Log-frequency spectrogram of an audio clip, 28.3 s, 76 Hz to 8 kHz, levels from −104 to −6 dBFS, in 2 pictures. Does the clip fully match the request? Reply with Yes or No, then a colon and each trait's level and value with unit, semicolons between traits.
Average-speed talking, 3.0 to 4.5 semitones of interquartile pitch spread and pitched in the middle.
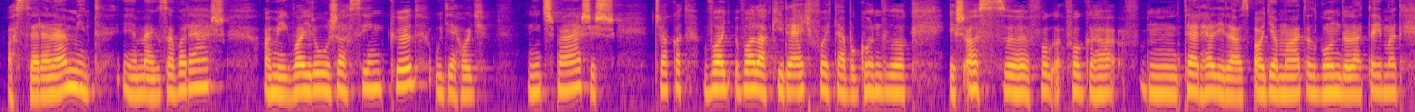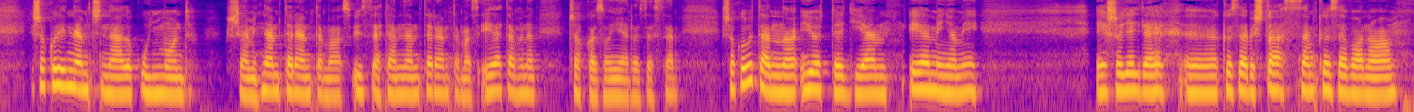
No: average, 140 wpm; narrow, 2.4 semitones; medium, 180 Hz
